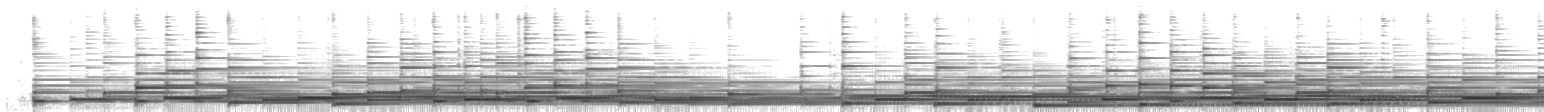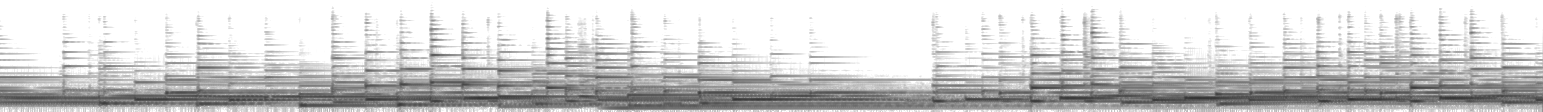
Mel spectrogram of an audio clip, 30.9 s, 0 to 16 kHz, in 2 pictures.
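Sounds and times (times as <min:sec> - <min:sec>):
harp: 0:00.2 - 0:30.8.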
